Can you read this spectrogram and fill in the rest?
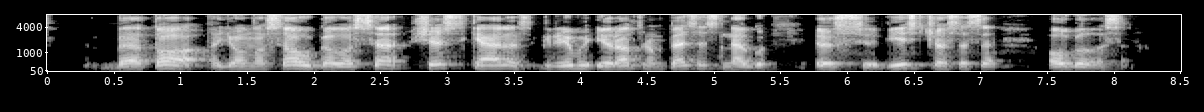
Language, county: Lithuanian, Kaunas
